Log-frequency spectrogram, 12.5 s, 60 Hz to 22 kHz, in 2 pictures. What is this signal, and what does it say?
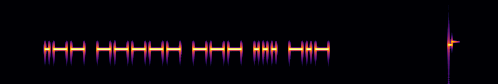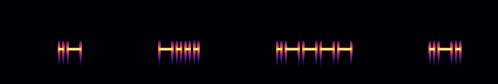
Morse code, heard as a keyed tone, about 22 wpm, spaced as for 12 wpm, 700 Hz. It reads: W0OSK AB1R
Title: USA Call Signs - 5 Characters - 6x Character Spacing - 22wpm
